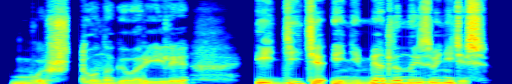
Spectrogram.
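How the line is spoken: Hissing. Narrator (Russian): зашипел Жуковский

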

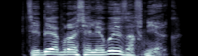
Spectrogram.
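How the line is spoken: Snort. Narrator (Russian): хмыкнул Карн

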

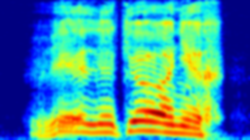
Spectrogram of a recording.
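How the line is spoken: Breathy exhale. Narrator (Russian): выдохнул

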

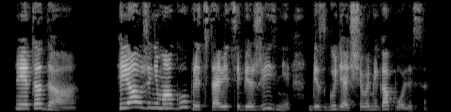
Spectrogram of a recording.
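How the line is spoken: Laughing. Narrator (Russian): рассмеялась

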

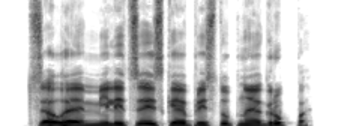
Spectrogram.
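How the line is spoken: Chuckling. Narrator (Russian): хохотнул Горохов

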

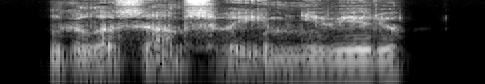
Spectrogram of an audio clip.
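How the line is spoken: Whisper. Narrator (Russian): прошептал он

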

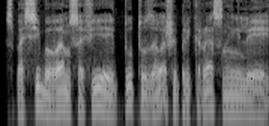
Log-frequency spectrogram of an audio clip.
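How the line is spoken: Plain. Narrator (Russian): сказал Майк

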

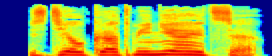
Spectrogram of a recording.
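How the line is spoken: Wheezing, spitting blood. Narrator (Russian): просипел Колька, выплевывая кровь изо рта

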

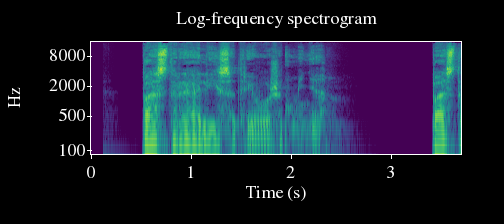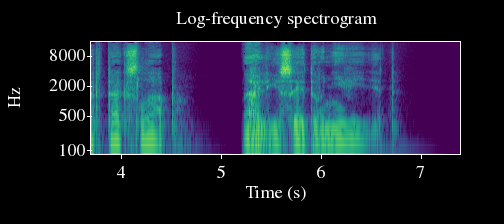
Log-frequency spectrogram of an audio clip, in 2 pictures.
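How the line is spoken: Quiet. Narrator (Russian): Наль тихо прибавила

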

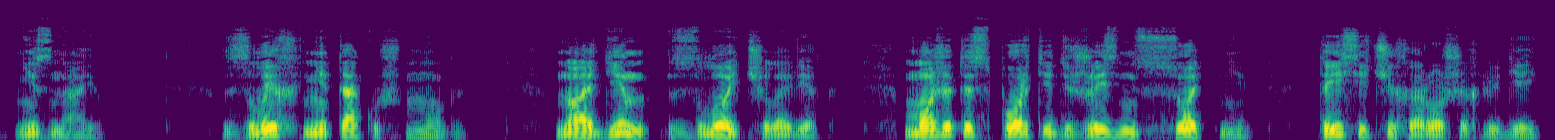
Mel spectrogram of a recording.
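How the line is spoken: Plain. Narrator (Russian): сказал Теп-Тенгри

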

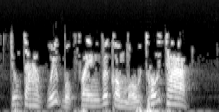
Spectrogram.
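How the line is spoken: Reluctant shout. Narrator (Vietnamese): hai tên thủ hạ được lệnh miễn cưỡng thét

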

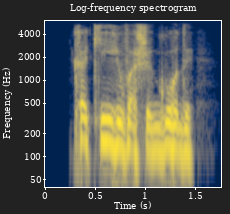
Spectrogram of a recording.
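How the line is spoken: Short laugh. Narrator (Russian): хохотнул собеседник

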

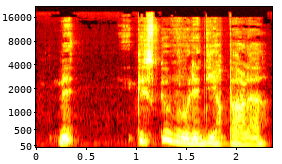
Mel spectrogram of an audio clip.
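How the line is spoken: Stammered. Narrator (French): balbutia-t-elle

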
